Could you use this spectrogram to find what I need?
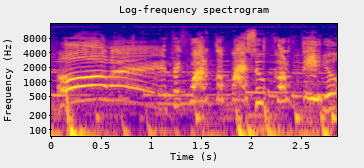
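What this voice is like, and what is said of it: Cartoon character with Andalusian accent. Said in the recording (Spanish): “Con ese acento además andaluz”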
